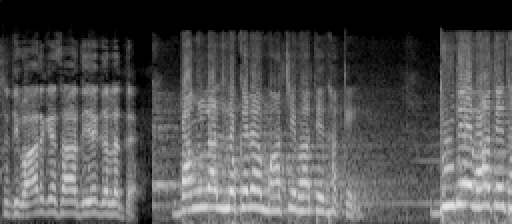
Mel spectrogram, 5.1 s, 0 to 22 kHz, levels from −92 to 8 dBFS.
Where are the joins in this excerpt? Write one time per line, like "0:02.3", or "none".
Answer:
0:01.6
